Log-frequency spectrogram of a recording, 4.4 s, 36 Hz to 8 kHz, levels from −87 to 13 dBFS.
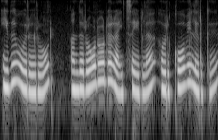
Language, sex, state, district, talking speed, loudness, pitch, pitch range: Tamil, female, Tamil Nadu, Nilgiris, 135 wpm, -12 LUFS, 265 Hz, 240-305 Hz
